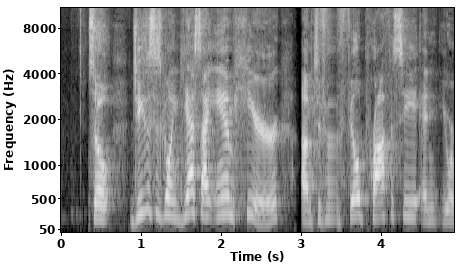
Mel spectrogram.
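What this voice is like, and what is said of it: Usual voice. Nothing is said of it.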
